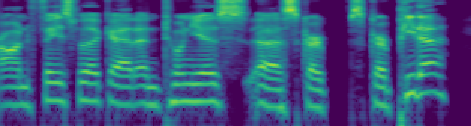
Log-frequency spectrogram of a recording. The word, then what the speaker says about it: Scarpitta: Scarpita. How do you pronounce that in Italian? Scar Scarpita. Scarpita. Scarpita.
